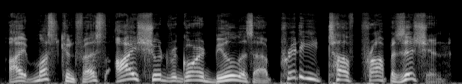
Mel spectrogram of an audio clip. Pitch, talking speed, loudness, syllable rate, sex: 170 Hz, 155 wpm, -18 LUFS, 4.4 syllables/s, male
